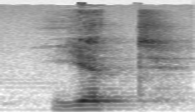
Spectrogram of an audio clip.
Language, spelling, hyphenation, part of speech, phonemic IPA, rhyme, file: Dutch, Jet, Jet, proper noun, /jɛt/, -ɛt, Nl-Jet.ogg
- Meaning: 1. a female given name 2. a hamlet in Súdwest-Fryslân, Friesland, Netherlands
